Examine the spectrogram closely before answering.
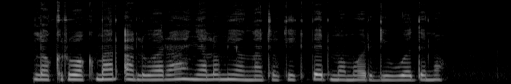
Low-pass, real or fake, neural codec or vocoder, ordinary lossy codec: none; real; none; none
